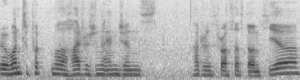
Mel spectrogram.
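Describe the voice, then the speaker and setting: Over noticeable background noise, the speech moves at a moderate pace. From Germany. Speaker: streamer. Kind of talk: casual chat.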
